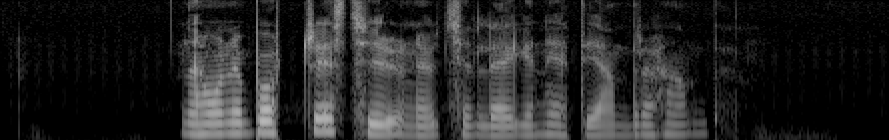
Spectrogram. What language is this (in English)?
Swedish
